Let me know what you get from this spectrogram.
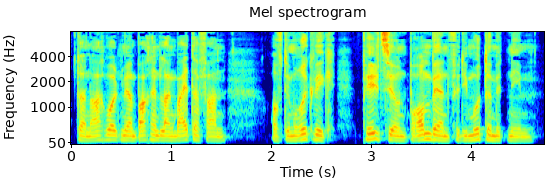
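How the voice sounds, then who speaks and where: An actor playing a sober, observant man in a radio play, giving a detailed account in clipped, measured phrases. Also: mid-range voice, steady tone, mellow, dry recording, studio quality, lightly acted. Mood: calm recollection. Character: man recounting finding a drowned woman, sober and observant. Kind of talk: radio play testimony narration.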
